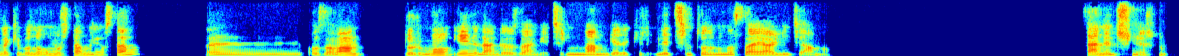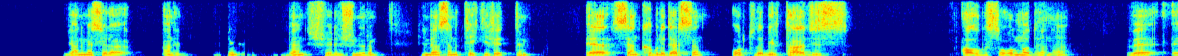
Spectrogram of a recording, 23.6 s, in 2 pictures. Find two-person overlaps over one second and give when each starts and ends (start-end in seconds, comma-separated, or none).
none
